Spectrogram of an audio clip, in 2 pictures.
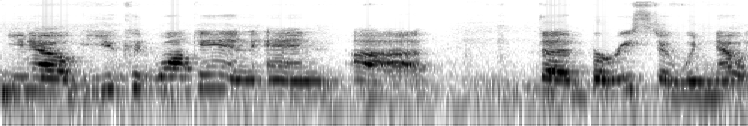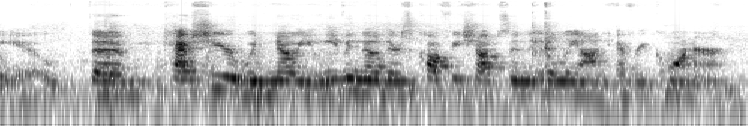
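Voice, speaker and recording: Moderate pace and fairly even intonation, with audible room echo and noticeable background noise. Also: woman, medium pitch for a woman. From upstate New York, small town. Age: 60s. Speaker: coffee shop owner. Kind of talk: interview with students. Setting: classroom.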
